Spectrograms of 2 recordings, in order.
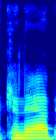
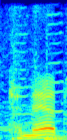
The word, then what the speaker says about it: Kanab: adventure takes us to canab Utah I think that's how it's pronounced right canab canab canab canab cannab all right so it's canab Utah we're headed to the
